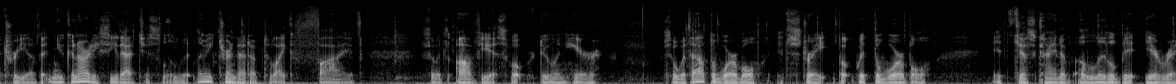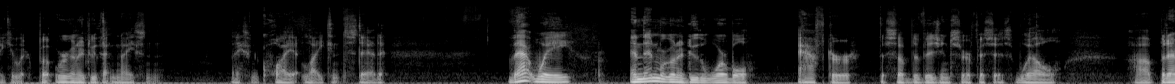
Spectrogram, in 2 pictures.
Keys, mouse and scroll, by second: 1.6 click, 3.8 KP_1, 7.0 click, 8.2 click, 9.1-11.0 middle drag, 11.8 click, 19.7-20.6 scroll down 1, 20.6 click, 21.6-22.1 middle drag.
